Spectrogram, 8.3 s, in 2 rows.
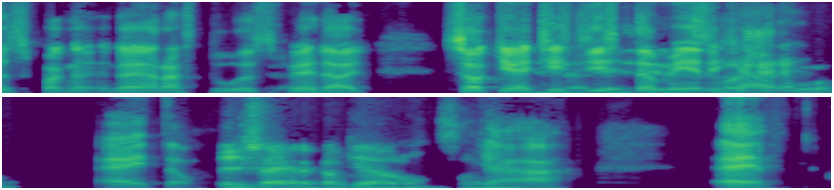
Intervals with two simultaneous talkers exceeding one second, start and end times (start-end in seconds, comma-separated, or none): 2.6-4.1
